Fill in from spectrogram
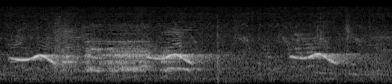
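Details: Common myna in Ubon Ratchathani, Thailand, on February 28, 2022, recorded with a Nikon P1000. It gives a whistled note that rises, then slurs down, repeated about every one and a half seconds against soft background noise.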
